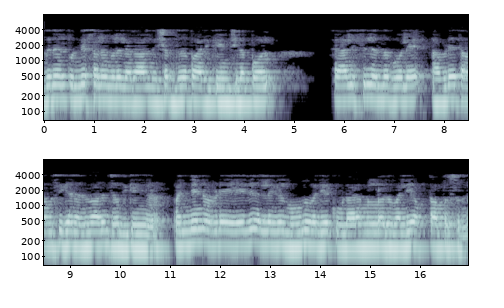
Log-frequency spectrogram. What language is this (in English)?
Malayalam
